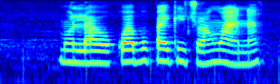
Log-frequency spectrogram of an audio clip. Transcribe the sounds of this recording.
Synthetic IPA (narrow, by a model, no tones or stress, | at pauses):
mʊlaɔkʼwabʊpʼakʼi̥ʒ̥ʱwaŋwaːna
